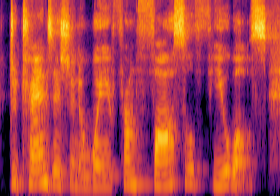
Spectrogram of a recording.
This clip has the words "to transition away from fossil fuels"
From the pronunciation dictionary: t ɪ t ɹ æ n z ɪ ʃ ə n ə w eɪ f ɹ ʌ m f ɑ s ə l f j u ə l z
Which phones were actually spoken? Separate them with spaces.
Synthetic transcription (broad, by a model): t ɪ t ɹ æ n z ɪ ʃ ə n ə w eɪ f ɹ ʌ m f ɑ s l f j u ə l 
